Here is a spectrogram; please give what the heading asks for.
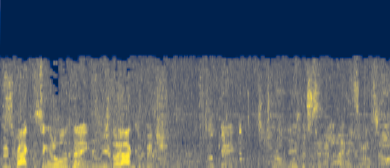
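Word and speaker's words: Stojaković: Pronounce it for me. Stojakovic. I've been practicing it all day. Stojakovic.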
